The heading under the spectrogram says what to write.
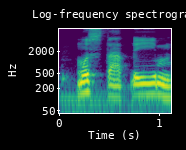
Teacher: Huruf mim tidak dibaca panjang, makanya kita sukunkan atau kita matikan begitu. Sehingga dibaca mustaqim, tidak dibaca mustaqimin, tidak, tapi dibaca mustaqim. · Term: mad arid li sukun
